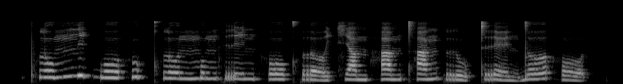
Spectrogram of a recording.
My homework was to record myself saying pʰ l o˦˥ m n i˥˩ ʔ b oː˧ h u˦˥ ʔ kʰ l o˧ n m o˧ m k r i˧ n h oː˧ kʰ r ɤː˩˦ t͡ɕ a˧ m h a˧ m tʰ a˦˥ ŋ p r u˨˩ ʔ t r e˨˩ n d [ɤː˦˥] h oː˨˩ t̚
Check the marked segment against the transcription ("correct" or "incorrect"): correct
